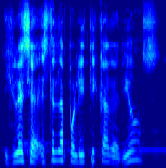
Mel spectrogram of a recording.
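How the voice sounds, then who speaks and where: A male pastor, preaching an animated sermon and acting out the voices of the people he quotes. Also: on the high side, fairly quick, faint music behind.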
